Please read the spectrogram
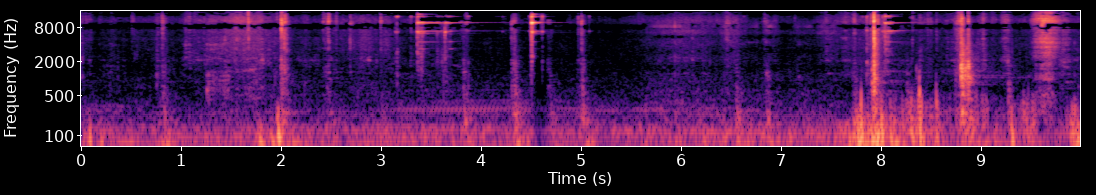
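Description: The front hub and suspension of a 1994 Mazda Miata being pulled and swung out by hand: scattered knocks and short metallic clinks, with a louder spell of clunks about eight seconds in.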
